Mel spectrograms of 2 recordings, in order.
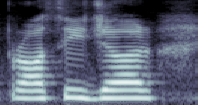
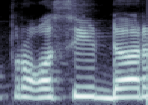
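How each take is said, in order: First: The middle consonant is a j sound. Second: The middle consonant is a d sound. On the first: The speaker calls it right. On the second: The speaker calls it wrong.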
